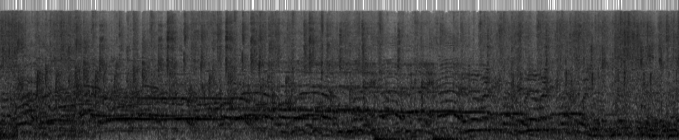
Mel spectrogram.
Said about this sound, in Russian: Зал взорвался овациями.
